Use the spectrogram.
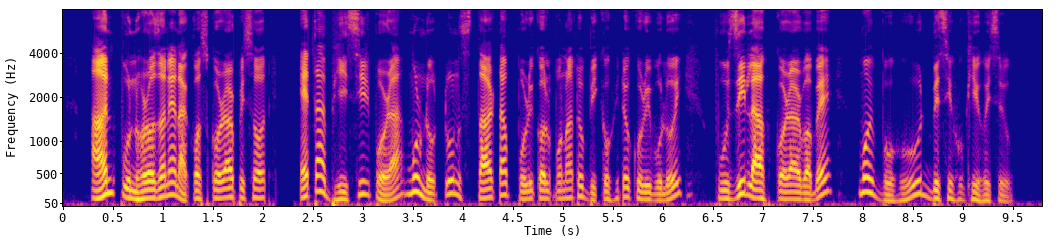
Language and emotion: Assamese, happy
